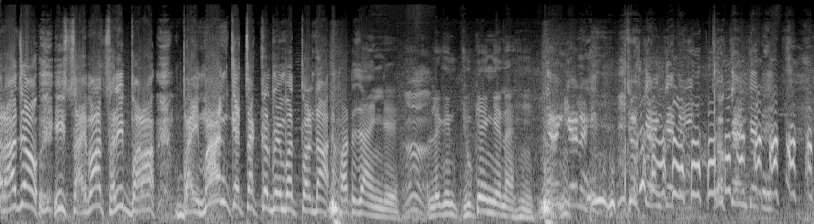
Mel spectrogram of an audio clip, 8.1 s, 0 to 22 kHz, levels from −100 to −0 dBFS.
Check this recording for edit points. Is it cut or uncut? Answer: cut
